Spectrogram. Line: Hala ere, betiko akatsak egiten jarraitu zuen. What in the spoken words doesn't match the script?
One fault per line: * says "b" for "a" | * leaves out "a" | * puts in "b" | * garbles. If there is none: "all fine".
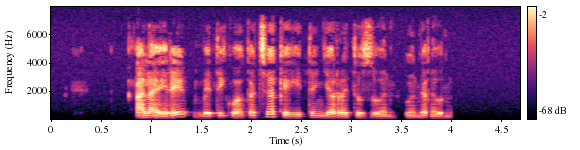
* garbles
